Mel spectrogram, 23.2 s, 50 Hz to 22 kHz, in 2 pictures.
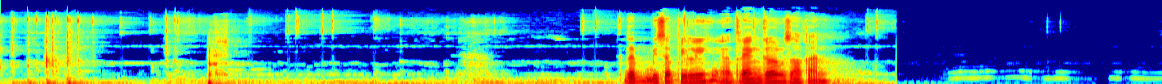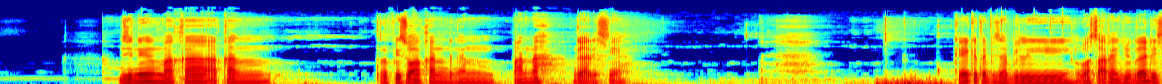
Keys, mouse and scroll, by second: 3.1 click, 5.7-7.6 drag, 8.6-10.5 drag, 20.4 shift+middle click, 21.4 click, 22.1 click.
